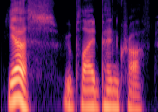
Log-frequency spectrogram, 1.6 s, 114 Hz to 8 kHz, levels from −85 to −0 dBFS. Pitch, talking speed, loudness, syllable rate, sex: 135 Hz, 115 wpm, -20 LUFS, 3.6 syllables/s, male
